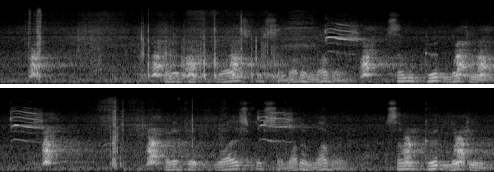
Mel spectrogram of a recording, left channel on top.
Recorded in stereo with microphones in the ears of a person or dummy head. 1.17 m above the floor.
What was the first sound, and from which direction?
A man speaking, 20° right (ahead or behind).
